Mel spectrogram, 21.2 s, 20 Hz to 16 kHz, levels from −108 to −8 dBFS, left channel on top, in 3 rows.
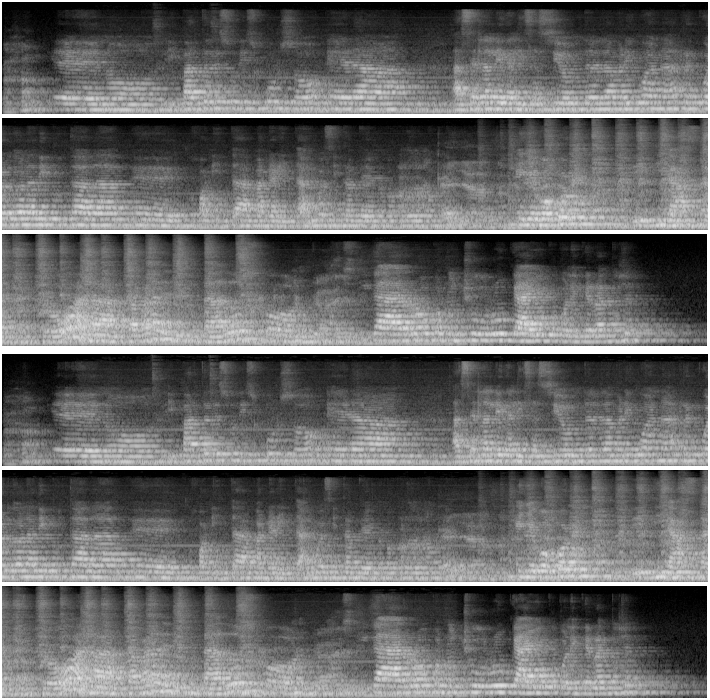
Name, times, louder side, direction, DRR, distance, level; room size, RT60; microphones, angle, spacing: voice 1, 0.0-0.4 11.0-13.1 14.0-14.5 16.7-17.8, left 2 dB, 70° left, 1 dB, 0.5 m, -40 dB
voice 2, 0.5-4.0 4.5-11.6 12.2-17.1 17.8-20.4, left 1 dB, 20° right, -3 dB, 0.6 m, -29 dB
sound 1, 0.7-18.7, right 1 dB, 80° right, 0.5 m, -39 dB
sound 2, 11.8-16.7, equal, 15° left, 0.8 m, -41 dB
3.2 x 2.8 x 2.9 m, 1.3 s
head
